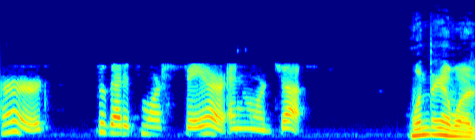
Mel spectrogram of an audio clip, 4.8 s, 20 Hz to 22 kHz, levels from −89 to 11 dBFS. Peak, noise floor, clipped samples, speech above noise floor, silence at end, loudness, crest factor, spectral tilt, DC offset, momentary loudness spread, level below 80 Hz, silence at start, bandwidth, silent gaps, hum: -4 dBFS; -67 dBFS; under 0.1%; 48 dB; 0 s; -20 LUFS; 16 dB; -7.5 dB/octave; under 0.1%; 13 LU; -78 dBFS; 0 s; 12 kHz; none; none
